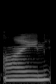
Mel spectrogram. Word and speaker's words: Ayn: it's just like okay ein it rhymes with mine and then rand just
